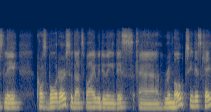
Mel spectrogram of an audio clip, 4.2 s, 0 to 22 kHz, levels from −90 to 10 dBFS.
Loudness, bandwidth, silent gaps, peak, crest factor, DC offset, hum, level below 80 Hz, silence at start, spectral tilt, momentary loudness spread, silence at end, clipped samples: -19 LUFS; 8.8 kHz; none; -4 dBFS; 16 dB; under 0.1%; none; -64 dBFS; 0 s; -6 dB/octave; 10 LU; 0 s; under 0.1%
